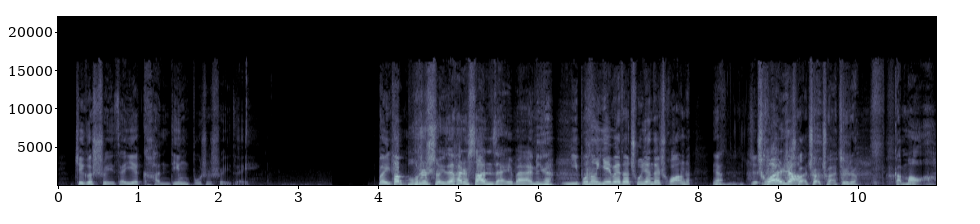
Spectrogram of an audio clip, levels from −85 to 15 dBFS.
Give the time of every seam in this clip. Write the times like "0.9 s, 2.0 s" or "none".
none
